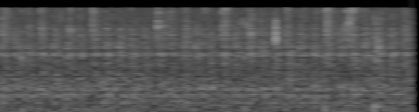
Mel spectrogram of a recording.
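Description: Steady low background hiss and hum of the recording, room tone between spoken phrases, with a couple of faint clicks near the end.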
